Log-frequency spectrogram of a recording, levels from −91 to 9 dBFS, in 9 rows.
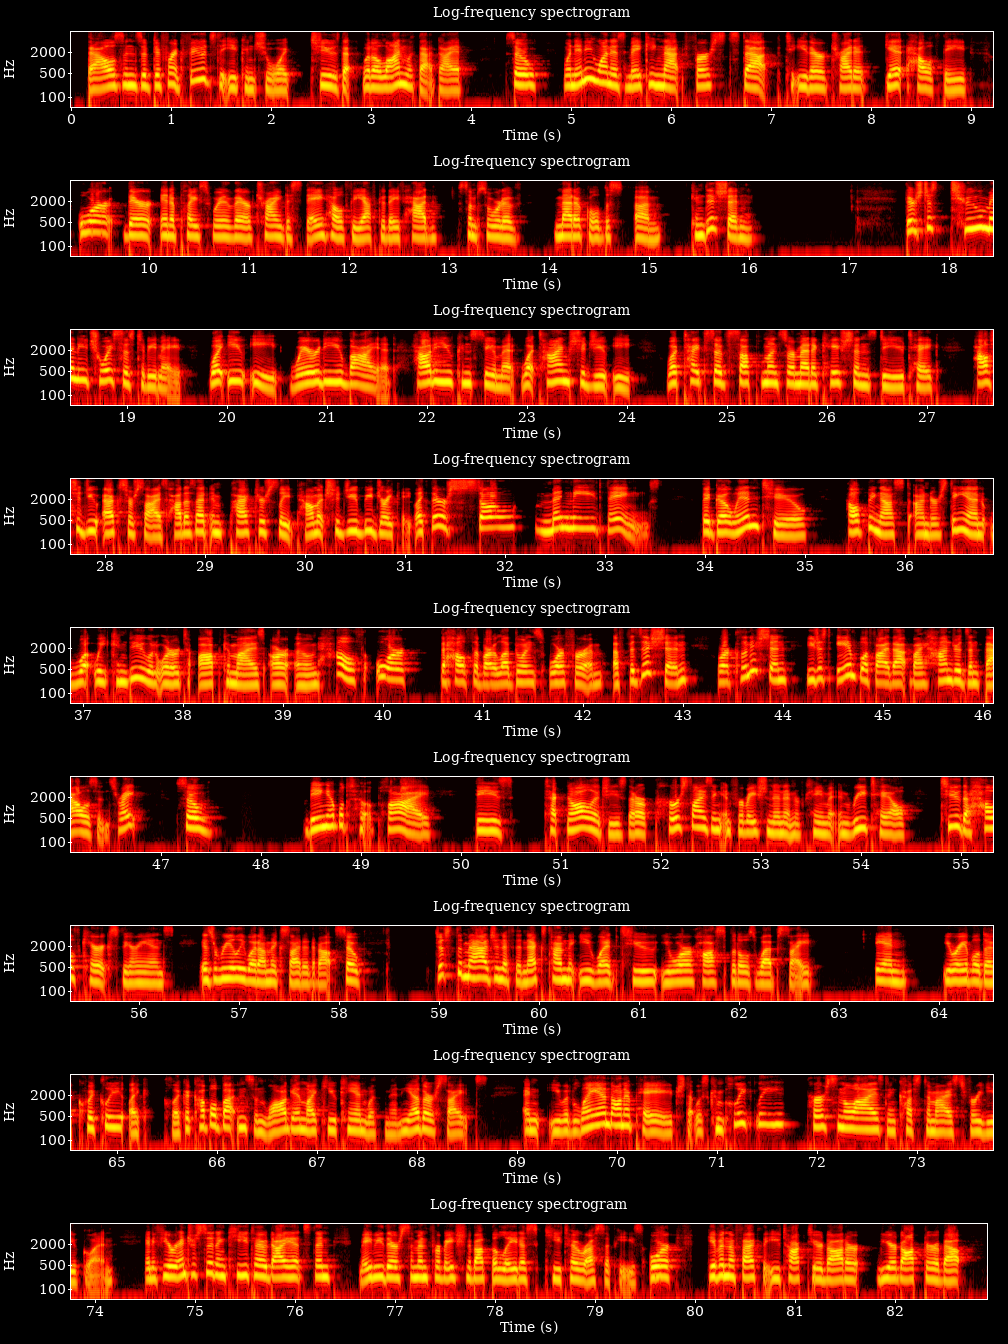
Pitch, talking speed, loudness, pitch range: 210 Hz, 185 wpm, -23 LUFS, 185-240 Hz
